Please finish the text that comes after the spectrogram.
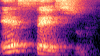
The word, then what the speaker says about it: excesso: Observe lá, exceto, excelente, exceção e excesso. Observe aqui que se eu retiro o X e eu coloco os dois S, também não vai mudar a pronúncia da palavra.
